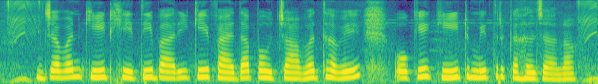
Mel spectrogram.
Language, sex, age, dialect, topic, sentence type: Bhojpuri, female, 18-24, Northern, agriculture, statement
